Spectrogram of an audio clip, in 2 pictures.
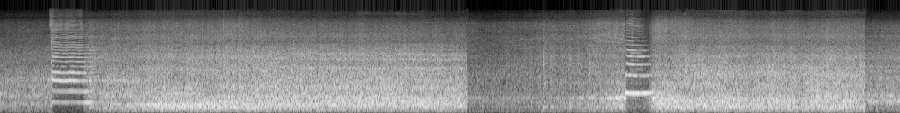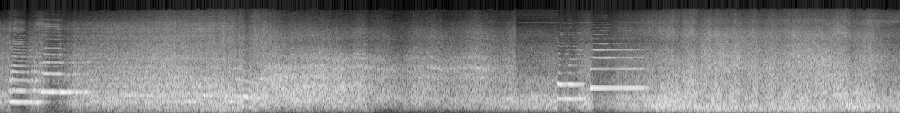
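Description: French locomotive horns sounding over the steady rumble and wheel clatter of passing trains. There is one short blast about a second in, another around eight seconds, and two-note calls around twelve and twenty seconds.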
